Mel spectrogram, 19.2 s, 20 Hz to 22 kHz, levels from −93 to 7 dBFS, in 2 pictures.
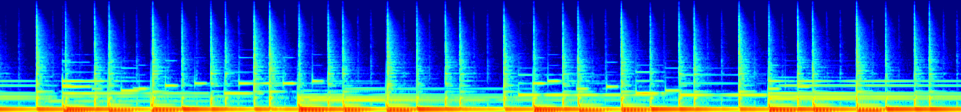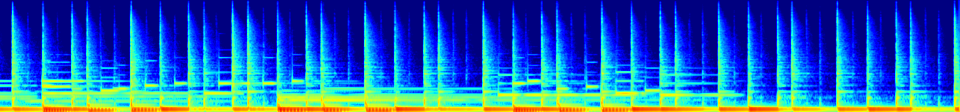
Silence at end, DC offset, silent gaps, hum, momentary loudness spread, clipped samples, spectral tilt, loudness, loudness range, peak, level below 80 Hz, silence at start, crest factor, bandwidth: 0 s; under 0.1%; none; none; 8 LU; under 0.1%; -7 dB/octave; -18 LUFS; 1 LU; -2 dBFS; -24 dBFS; 0 s; 14 dB; 13 kHz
